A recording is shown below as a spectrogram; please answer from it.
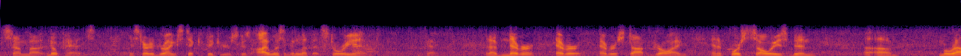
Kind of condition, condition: setting, busy venue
